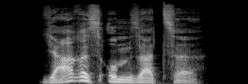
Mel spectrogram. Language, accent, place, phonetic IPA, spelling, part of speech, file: German, Germany, Berlin, [ˈjaːʁəsˌʔʊmzat͡sə], Jahresumsatze, noun, De-Jahresumsatze.ogg
- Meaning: dative singular of Jahresumsatz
